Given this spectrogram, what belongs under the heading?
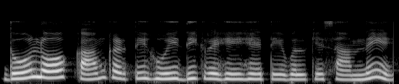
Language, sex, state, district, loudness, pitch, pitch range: Hindi, female, Arunachal Pradesh, Lower Dibang Valley, -15 LUFS, 255 Hz, 240-280 Hz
